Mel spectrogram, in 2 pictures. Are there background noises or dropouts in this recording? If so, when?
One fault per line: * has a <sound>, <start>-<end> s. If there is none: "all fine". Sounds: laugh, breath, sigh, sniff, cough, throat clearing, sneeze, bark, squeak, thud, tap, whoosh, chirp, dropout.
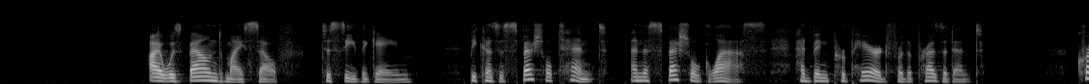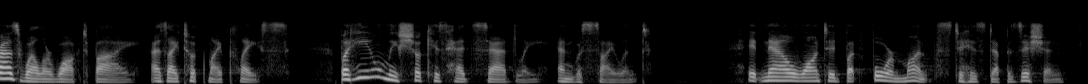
all fine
